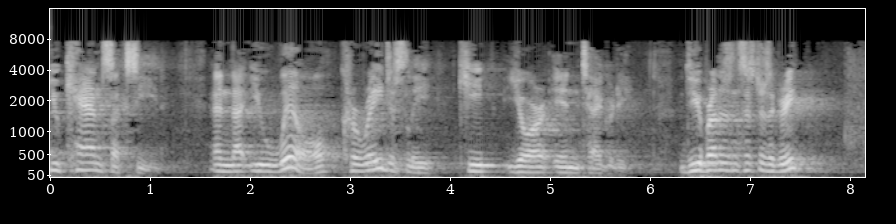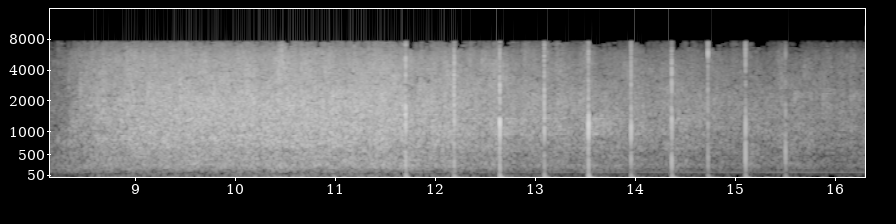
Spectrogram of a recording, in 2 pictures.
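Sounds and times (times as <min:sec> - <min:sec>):
speech: 0:00.0 - 0:07.8
audience applause: 0:08.0 - 0:16.2.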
